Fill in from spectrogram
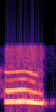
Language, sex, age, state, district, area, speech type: Hindi, female, 45-60, Uttar Pradesh, Ayodhya, rural, conversation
